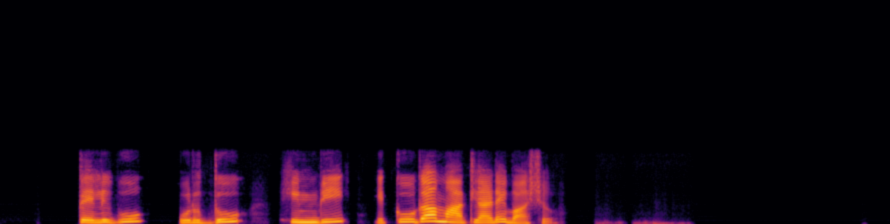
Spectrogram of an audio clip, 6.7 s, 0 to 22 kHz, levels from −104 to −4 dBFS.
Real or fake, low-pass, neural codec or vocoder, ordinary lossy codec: fake; 7.2 kHz; codec, 16 kHz, 1 kbps, FunCodec, trained on Chinese and English, 50 frames a second; none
